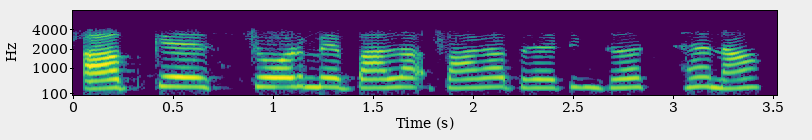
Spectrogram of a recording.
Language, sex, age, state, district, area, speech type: Urdu, female, 18-30, Bihar, Khagaria, rural, conversation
